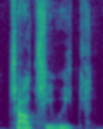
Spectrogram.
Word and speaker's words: chalchihuitl: Now, the term jade, pronounced in Nahuatl as chalchihuitl, has long been a highly valued mineral in Mexico.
